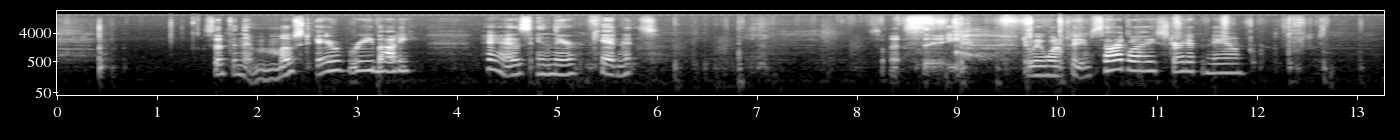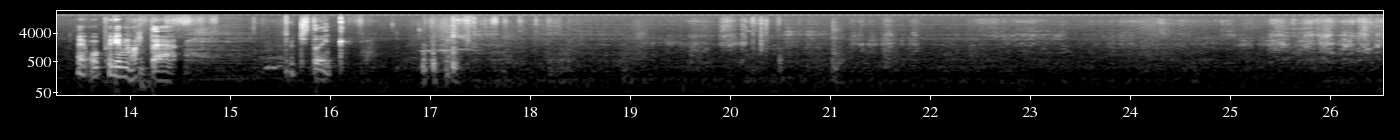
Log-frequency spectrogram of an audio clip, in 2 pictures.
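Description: Paper rustles and crinkles under hands close by.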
